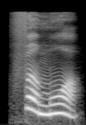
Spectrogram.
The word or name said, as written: 粉末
